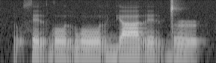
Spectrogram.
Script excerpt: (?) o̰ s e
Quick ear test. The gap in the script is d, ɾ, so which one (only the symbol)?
ɾ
